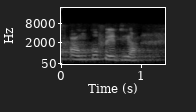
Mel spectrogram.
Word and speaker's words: onychophagia: Talking about nail biting, it is also known as oncophagia or else nail biting. Onychophagia नहीं पढ़ते हैं. It is pronounced Y silent. It is pronounced as oncophagia or else nail biting.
